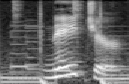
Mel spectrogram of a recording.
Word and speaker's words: nature: padahal jauh sekali ya kata ini diucapkan Niger nature nature dengan tekanan pada suku kata pertama tetapi yang ini diucapkan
